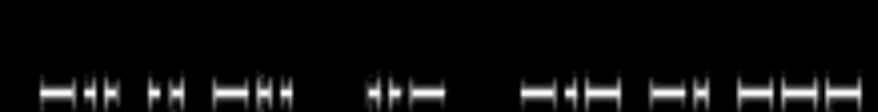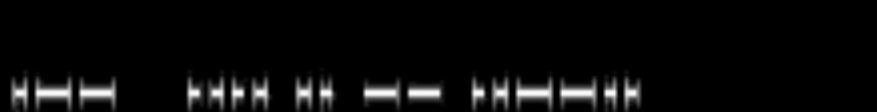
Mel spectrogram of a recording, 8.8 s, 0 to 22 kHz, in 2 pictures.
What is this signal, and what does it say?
Morse code, heard as a keyed tone, about 22 wpm, 700 Hz. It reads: DID U KNOW HIM?
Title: Sentences from Top 100 Words and Abbreviations 22wpm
